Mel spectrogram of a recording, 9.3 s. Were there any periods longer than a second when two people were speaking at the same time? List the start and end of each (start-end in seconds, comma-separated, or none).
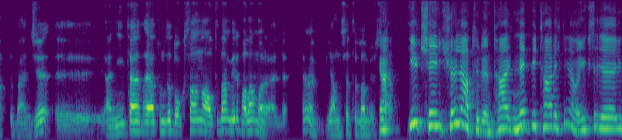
none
